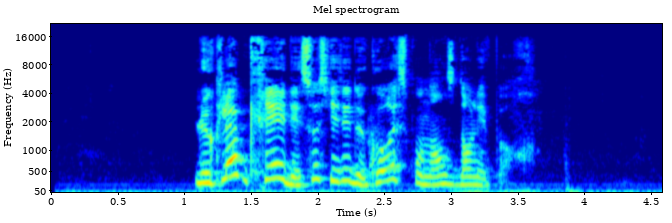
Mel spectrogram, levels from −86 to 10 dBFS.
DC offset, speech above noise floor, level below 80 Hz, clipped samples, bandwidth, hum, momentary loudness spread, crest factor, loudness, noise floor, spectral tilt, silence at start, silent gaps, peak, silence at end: under 0.1%; 28 dB; -56 dBFS; under 0.1%; 16.5 kHz; none; 18 LU; 20 dB; -27 LUFS; -56 dBFS; -3 dB/octave; 0.15 s; none; -10 dBFS; 0.5 s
